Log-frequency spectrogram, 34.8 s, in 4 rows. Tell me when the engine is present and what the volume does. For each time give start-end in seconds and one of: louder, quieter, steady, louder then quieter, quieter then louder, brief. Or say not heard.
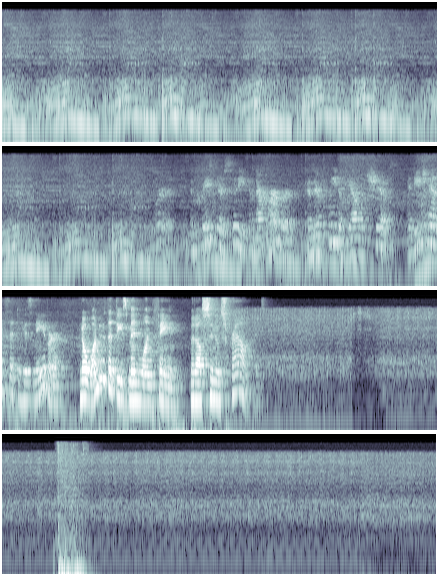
0.0-34.7 quieter.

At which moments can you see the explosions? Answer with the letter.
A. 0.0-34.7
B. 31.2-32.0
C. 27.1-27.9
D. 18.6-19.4
C.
